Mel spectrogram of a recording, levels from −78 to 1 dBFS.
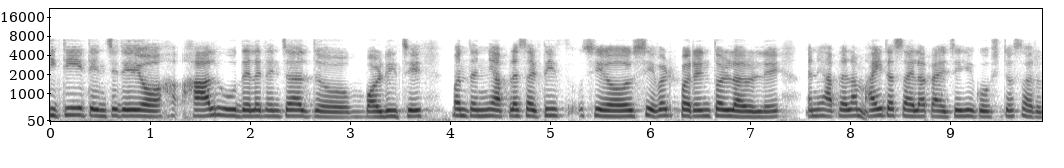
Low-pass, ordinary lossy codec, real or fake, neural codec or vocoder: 7.2 kHz; none; fake; codec, 16 kHz in and 24 kHz out, 0.9 kbps, LongCat-Audio-Codec, fine tuned four codebook decoder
